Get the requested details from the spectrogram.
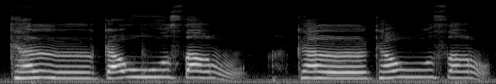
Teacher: Ya, maka terbaca tebal ya. Tafhim pada huruf ro. · maka ujung lidah kita nempel dengan langit-langit depan yang bergerigi, itu jangan dilepas, jadi ditahan agar terjadi tebal, getarannya tidak banyak ya. Saya ulang, kal kautsar ya, maka terbaca tebal ya, tafkhim pada huruf ro.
